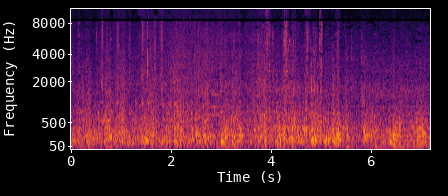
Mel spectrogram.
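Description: Wind buffeting the microphone over the rumble of a moving vehicle, with a few light clicks or rattles around the middle.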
